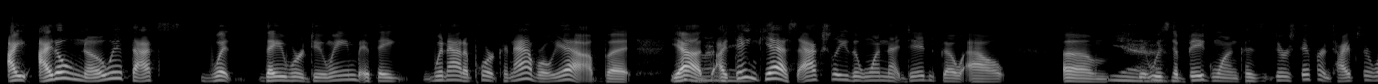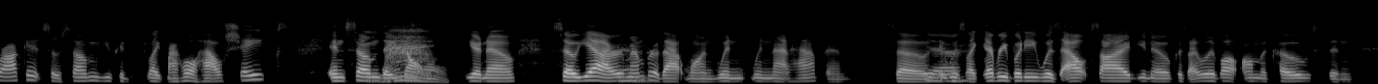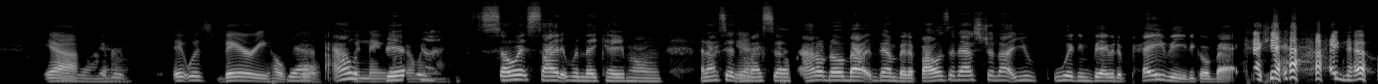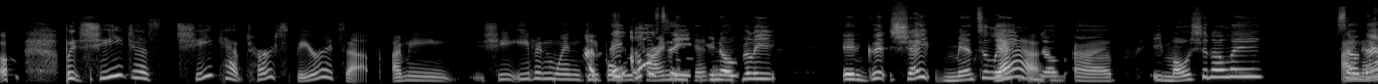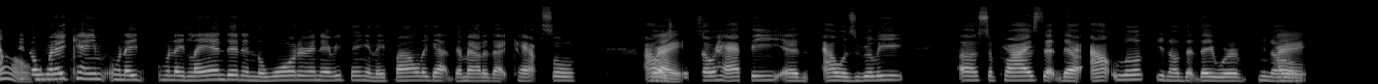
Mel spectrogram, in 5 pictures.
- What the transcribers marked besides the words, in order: laughing while speaking: "Yeah, I know"; chuckle; other noise
- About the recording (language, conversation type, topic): English, unstructured, How does hearing positive news affect your outlook on life?
- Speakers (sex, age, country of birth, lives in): female, 55-59, United States, United States; female, 60-64, United States, United States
